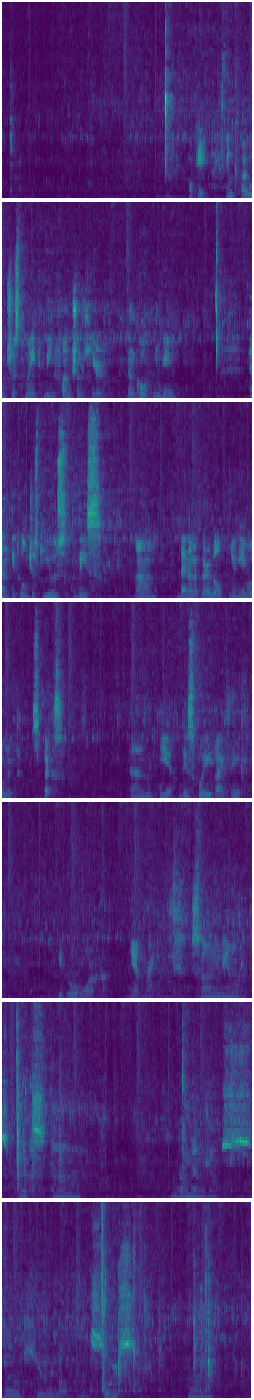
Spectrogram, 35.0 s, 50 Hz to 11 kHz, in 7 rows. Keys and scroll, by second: 0.0-0.4 typing, 11.3-12.3 typing, 25.2-26.1 typing, 26.1 ctrl+u, 26.5 ctrl+u, 26.9 ctrl+u, 28.4-33.9 typing, 32.2 Return, 32.4 Return, 32.5 Escape, 33.8 Return, 34.0 Return, 34.6 Return.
